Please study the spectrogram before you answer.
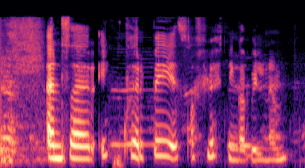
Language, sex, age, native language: Icelandic, female, 13, Icelandic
